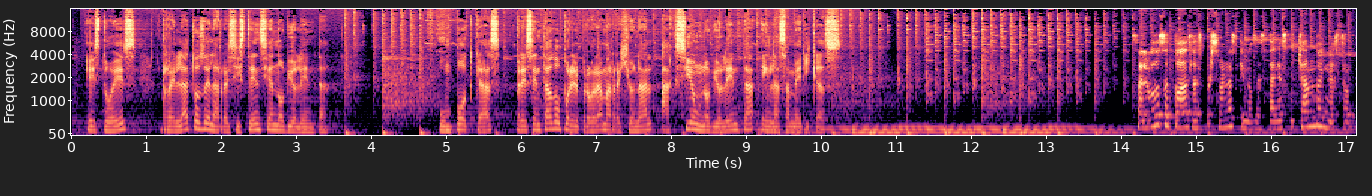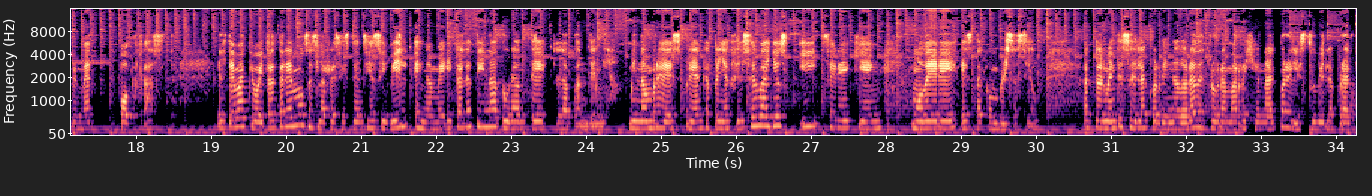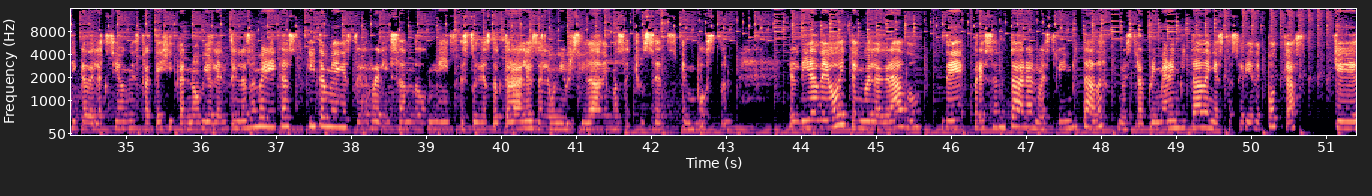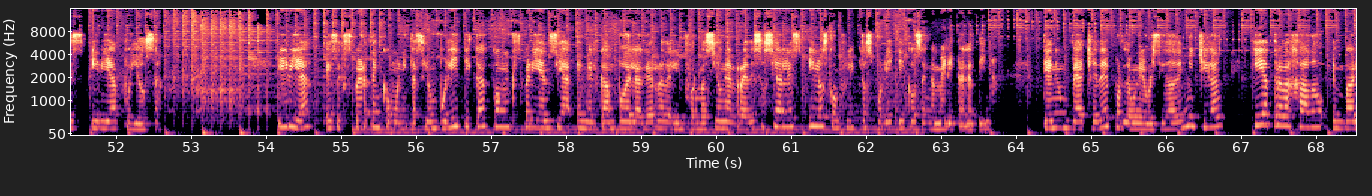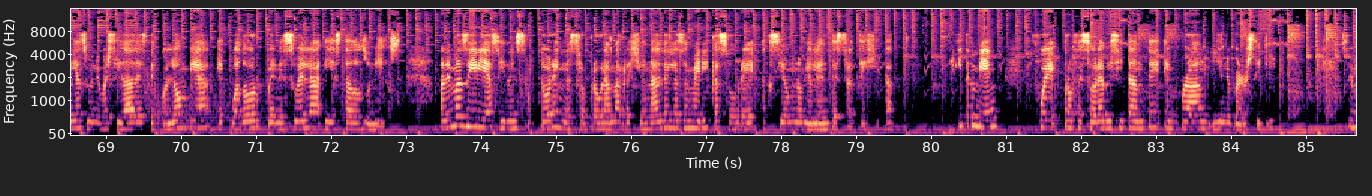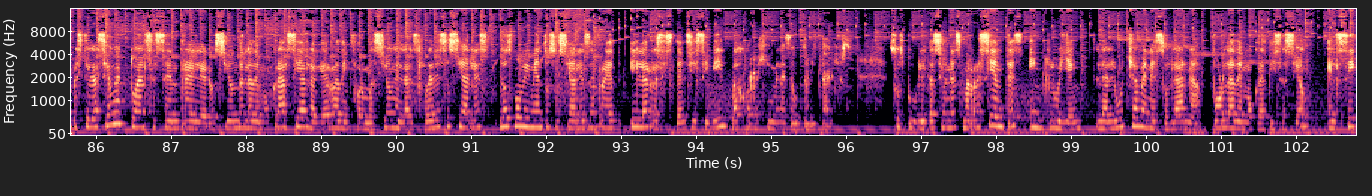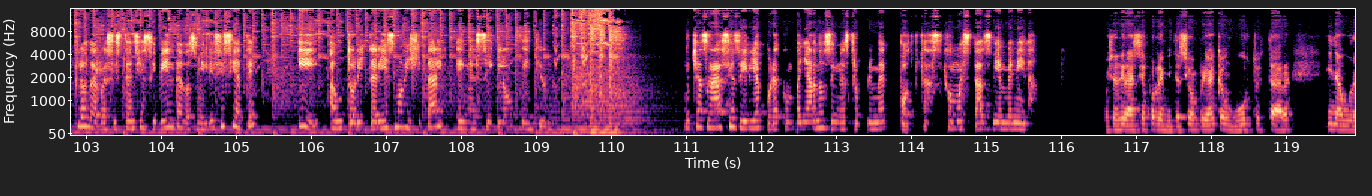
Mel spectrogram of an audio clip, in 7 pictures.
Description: Tamaño: 23.05Mb Formato: Basic Audio Descripción: Entrevista - Acción ...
